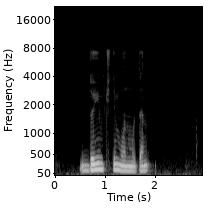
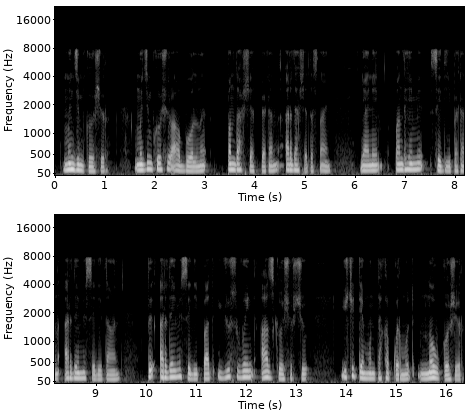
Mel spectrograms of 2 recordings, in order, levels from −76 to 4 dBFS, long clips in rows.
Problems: none marked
